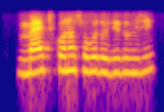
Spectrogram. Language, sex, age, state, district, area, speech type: Marathi, male, 18-30, Maharashtra, Jalna, urban, conversation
